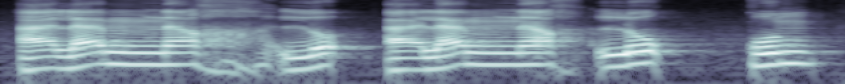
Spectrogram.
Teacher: Menggabungkan huruf yang pertama ke huruf yang kedua. Jadi seolah-olah huruf qaf itu nggak ada. Seolah-olah huruf itu nggak ada dalam bacaan. Tapi tertinggal sifatnya. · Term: idgham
